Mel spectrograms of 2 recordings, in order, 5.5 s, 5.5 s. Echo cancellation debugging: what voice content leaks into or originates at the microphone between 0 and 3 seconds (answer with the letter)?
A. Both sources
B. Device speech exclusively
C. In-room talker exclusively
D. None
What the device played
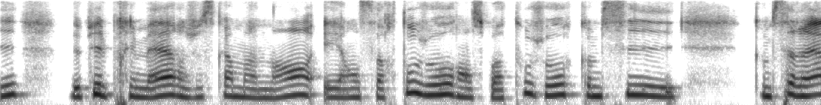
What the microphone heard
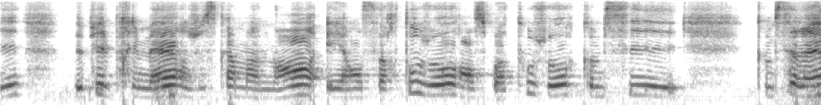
B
